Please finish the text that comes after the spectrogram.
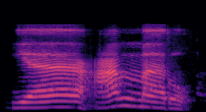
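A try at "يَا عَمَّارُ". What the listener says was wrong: Amma, jangan lupa bahwa ada mad di sini, ada mad alif dibuat panjang 2 harokat. Ya Ammaru. Ya Ammaru.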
